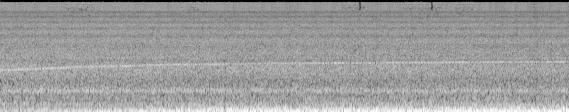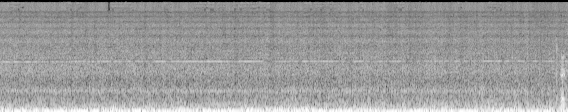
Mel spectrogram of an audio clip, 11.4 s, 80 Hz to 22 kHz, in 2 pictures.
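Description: Boeing 737 Classic jet engines spooling to takeoff power in an X-Plane 11 flight simulator, a loud steady roar with a rising whine, continuous and close throughout.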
